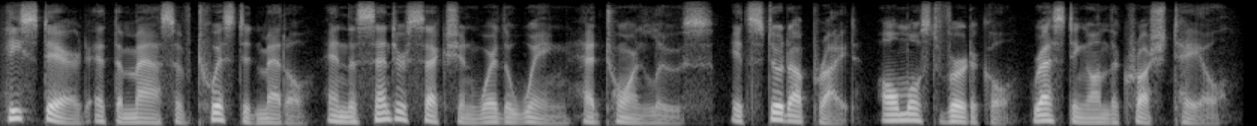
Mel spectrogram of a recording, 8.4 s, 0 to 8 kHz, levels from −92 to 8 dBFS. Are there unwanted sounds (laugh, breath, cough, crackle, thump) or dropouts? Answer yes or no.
no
